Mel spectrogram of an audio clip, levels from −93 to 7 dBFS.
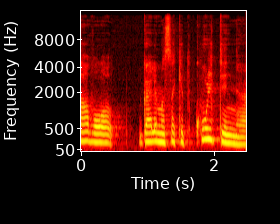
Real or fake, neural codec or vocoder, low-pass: fake; vocoder, 44.1 kHz, 128 mel bands, Pupu-Vocoder; 14.4 kHz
